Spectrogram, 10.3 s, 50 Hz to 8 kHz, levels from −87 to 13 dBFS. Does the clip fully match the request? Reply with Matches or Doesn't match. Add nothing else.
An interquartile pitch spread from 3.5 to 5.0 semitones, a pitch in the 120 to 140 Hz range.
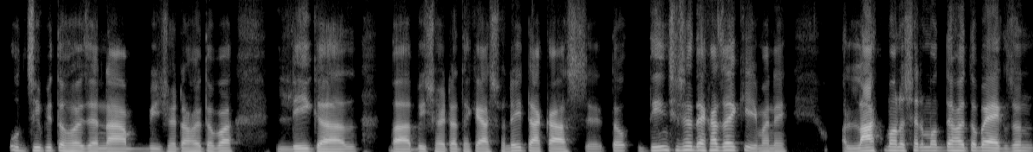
Matches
